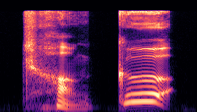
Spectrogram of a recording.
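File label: "chang4 ge1", Mandarin Chinese; HSK2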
